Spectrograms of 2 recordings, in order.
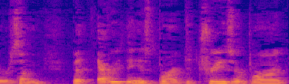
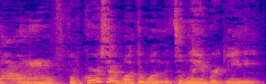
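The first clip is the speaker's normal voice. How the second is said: mock man. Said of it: "he thinks like a, a man".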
